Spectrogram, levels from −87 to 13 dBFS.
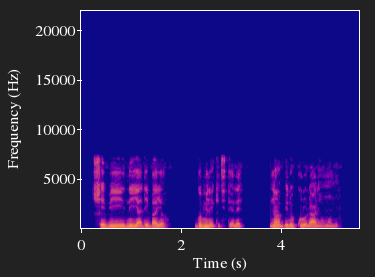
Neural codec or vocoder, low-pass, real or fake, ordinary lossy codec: none; 7.2 kHz; real; none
